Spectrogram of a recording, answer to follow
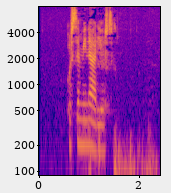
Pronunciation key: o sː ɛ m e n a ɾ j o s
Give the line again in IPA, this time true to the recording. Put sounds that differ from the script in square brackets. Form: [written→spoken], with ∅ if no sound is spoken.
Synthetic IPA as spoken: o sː [ɛ→e] m [e→i] n a ɾ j o s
